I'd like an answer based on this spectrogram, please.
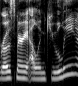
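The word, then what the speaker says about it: Rosemary Ellen Guiley: So, this woman named Rosemary Ellen Gulie, I believe is how you say it.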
